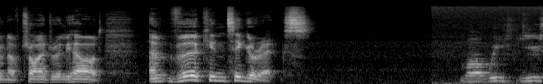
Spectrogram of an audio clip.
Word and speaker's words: Vercingetorix: And I can't pronounce his name, and I've tried really hard. Vercingetorix. Well, you say Vercin. As far as I always thought, it was Vercin. Oh, Vercingetorix.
